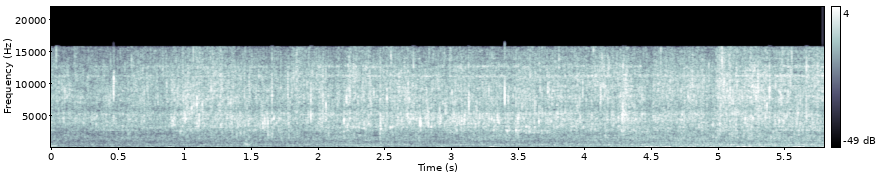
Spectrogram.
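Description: Sliced onions, cumin and fenugreek seeds and ginger-garlic paste sizzling steadily as they fry in hot oil in a pot, with a steady low hum underneath.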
